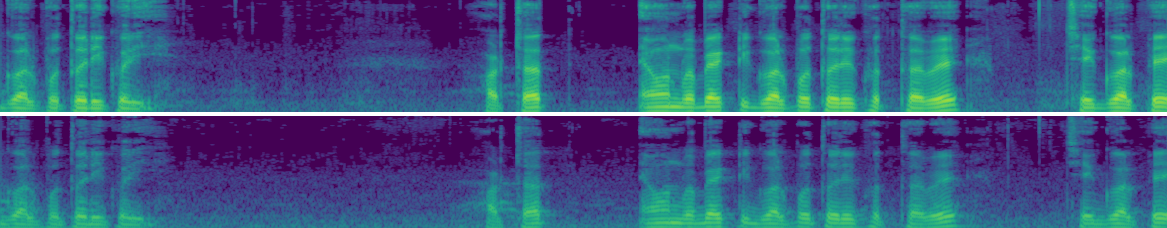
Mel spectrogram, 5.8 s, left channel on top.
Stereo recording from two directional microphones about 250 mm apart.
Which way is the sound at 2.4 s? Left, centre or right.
Left.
